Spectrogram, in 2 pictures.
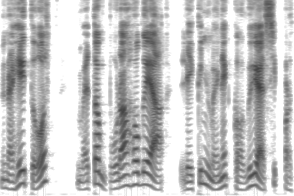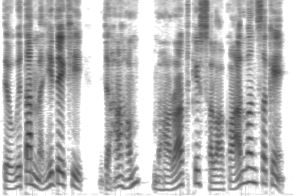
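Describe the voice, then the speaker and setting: A man voicing an old, friendly jungle animal chatting respectfully in a children's animated story. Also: mid-range voice, unhurried, dry recording, studio quality. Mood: reflective.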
